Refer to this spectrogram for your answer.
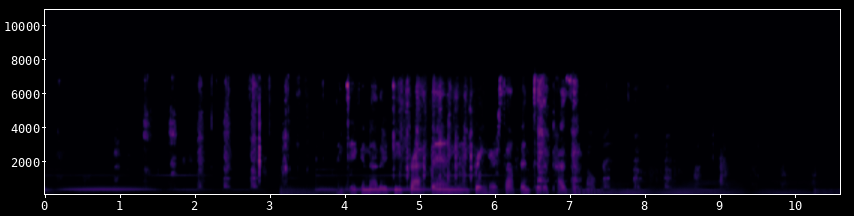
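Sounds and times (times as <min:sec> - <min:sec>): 
dog panting: 0:00.1 - 0:10.0
speech: 0:04.1 - 0:07.7.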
